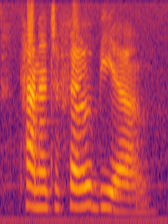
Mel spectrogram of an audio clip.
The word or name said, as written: thanatophobia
